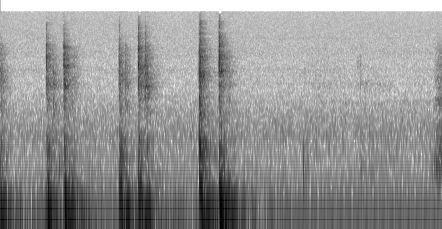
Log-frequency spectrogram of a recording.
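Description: Someone dialing a telephone for a second attempt at a call: three pairs of sharp clicks in quick succession, each pair spaced about a second apart, followed by near silence with a couple of faint ticks.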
